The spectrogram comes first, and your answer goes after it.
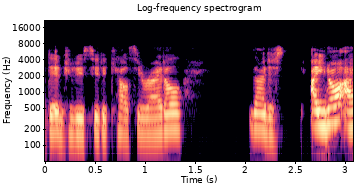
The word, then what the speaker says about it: Reidl: your last name Kelsey you actually pronounced it perfectly most people say ryell because they've watched Greece before and the high school is ryell high so I usually get that but you said it right it's like a horse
